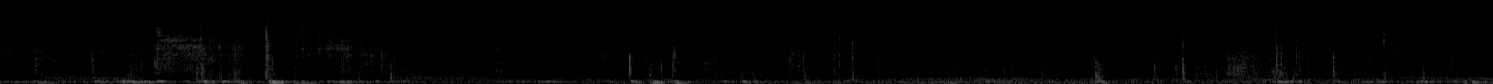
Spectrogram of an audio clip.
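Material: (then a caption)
Glossy paper. Long acrylic nails tap and scratch on the glossy printed pages of an open photo book left on the same spread. Quiet, irregular sharp taps and bright scratchy strokes sit over a steady low hum.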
